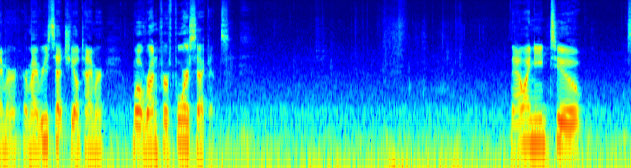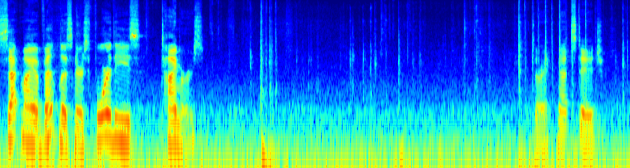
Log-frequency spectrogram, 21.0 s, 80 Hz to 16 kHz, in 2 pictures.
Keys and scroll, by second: 15.3-21.0 typing.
